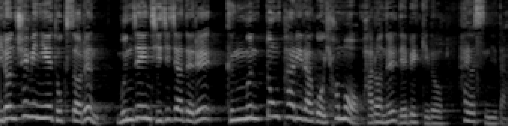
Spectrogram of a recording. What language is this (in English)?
Korean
